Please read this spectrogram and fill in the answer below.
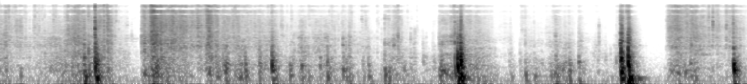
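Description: Cardboard product boxes being lifted out of a shipping carton and set down on one another: a few separate knocks and thuds, the loudest about halfway through and again near the end, with cardboard sliding and scraping in between.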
